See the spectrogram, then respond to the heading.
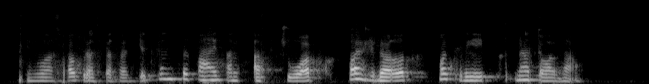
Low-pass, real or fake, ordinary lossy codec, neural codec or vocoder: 10.8 kHz; fake; Opus, 32 kbps; codec, 24 kHz, 1.5 kbps, HILCodec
